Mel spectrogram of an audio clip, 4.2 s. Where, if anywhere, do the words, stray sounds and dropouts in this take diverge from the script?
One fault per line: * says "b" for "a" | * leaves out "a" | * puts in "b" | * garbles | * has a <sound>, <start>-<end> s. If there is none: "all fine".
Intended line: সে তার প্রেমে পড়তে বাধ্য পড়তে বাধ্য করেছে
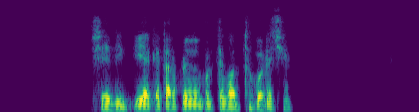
* puts in "দিব্যিয়াকে"
* leaves out "পড়তে বাধ্য"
